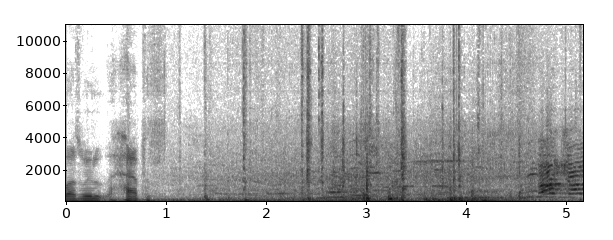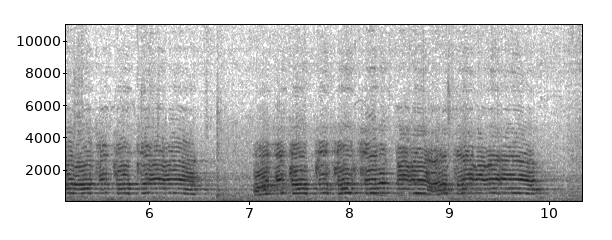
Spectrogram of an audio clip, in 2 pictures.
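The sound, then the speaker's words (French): Inside a car, a low rumble sits under a few clicks and knocks for several seconds, then people talk as they get out of the car, over a faint background hum. “Donc là, on vient de descendre euh, de la voiture.”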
